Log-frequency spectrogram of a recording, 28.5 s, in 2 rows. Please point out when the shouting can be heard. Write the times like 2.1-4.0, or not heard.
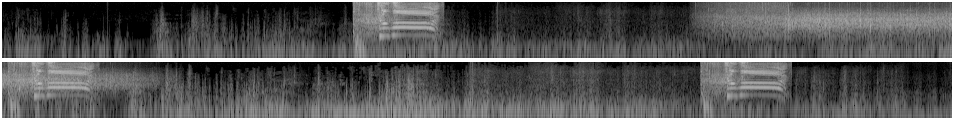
5.2-6.7, 14.3-15.7, 24.7-26.1.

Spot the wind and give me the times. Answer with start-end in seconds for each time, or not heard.
0.0-28.4.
